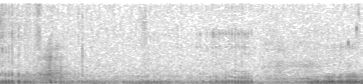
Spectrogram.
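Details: A loud, contented pet cat purring steadily indoors, a continuous low rumbling with regular breath cycles and faint breaks near two and a half seconds.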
